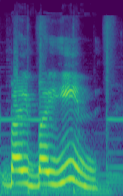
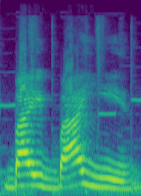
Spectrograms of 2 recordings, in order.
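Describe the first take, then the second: First: Said quickly, stress on the last syllable. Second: Said slowly, stress before the last syllable. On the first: To spell out the letters of a word in order. "Ito ay nasa diing mabilis" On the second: A shore or bank of a river or sea. "kung ito ay ating bibigkasin ng dahan-dahan"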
